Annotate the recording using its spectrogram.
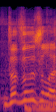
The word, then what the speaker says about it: Vuvuzela: Vuvuzela, Steve.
